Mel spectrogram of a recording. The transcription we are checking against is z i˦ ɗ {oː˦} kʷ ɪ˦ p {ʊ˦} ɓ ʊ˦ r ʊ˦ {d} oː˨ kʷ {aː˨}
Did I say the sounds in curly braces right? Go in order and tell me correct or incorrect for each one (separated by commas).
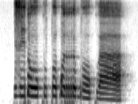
correct, correct, incorrect, correct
